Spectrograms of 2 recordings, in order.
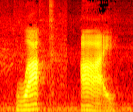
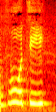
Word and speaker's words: roti: Oh, dear lord, what is a rot eye? It is a rooty. That's what we call it. You say rooty, understand? – How do you say it? – Rooty. R-O-T-I. Rooty.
